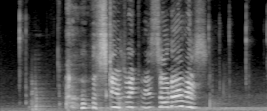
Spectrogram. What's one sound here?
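A young man laughs loudly and close to a microphone.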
